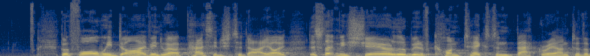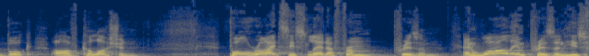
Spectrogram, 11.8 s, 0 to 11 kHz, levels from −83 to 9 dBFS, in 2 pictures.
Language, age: English, 40-59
